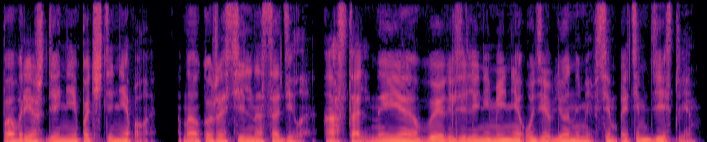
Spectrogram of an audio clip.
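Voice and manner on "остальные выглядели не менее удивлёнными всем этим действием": usual speaking voice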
